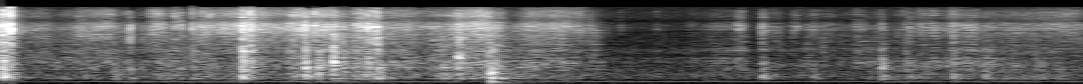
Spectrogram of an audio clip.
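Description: Gaming headset being lifted out of its cardboard box insert by hand: light rustling of cardboard and plastic with scattered clicks and knocks, and one dull thump a little before halfway.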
